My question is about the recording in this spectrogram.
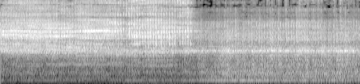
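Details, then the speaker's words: Rotary mower blade on a bench-top stone blade grinder, with the wheel pulling the blade in: raspy grinding goes heavy, then suddenly lighter as the blade angle shifts. The grind is uneven across the edge. "still grinding with the wheel like this it's still trying to pull it in which is kind of making it hard to get it even grind across here it's wanting to pull in right here"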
